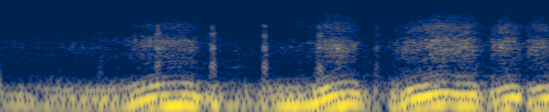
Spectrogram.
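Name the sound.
monster truck engine revving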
